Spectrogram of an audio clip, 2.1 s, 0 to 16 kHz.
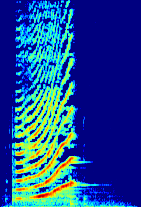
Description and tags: Violin, Glissando, Ascending, A (H6 XY)
Raw audio of a quick violin string glissando ascending. Recorded simultaneously with the Zoom H1, Zoom H4n Pro and Zoom H6 (XY Capsule) to compare the quality.
An example of how you might credit is by putting this in the description/credits:
The sound was recorded using a "H6 (XY Capsule) Zoom recorder" on 11th November 2017.
ascending, glissandi, glissando, H6, rising, string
